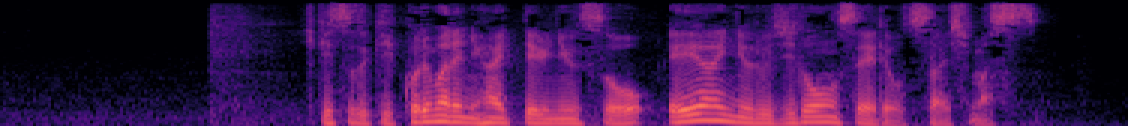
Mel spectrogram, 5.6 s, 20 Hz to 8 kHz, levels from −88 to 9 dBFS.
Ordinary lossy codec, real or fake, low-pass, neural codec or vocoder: MP3, 32 kbps; real; 7.2 kHz; none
